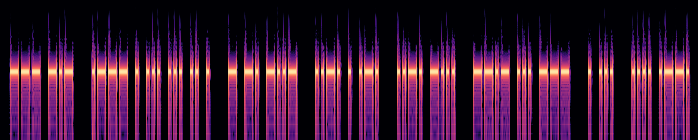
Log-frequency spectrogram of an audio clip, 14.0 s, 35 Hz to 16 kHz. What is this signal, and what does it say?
Morse code, heard as a keyed tone, about 22 wpm, 700 Hz. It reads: OK JESSIE TNX FER FB QSO ES HP
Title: Practice QSO - Exchange 4 - Ending - 22wpm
